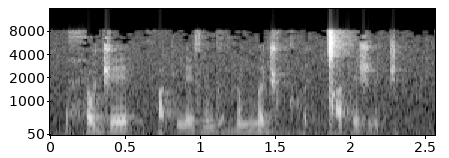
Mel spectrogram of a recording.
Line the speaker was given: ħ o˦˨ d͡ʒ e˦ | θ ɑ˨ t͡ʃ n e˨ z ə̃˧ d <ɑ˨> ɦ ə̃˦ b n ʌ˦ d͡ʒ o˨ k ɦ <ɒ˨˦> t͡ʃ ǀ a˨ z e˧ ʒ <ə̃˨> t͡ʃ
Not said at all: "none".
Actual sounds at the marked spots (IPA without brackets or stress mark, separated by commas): ə˨, ɒ˨˦, ə̃˨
